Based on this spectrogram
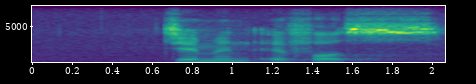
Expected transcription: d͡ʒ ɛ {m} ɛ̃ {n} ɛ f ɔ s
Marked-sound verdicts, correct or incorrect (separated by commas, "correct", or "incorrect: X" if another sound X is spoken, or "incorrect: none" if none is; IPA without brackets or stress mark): correct, correct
